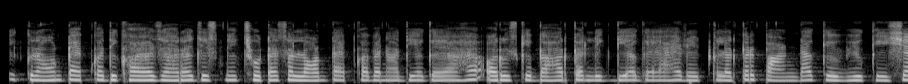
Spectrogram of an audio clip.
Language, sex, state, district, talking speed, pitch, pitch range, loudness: Hindi, female, Odisha, Nuapada, 210 wpm, 195 Hz, 190-200 Hz, -20 LUFS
